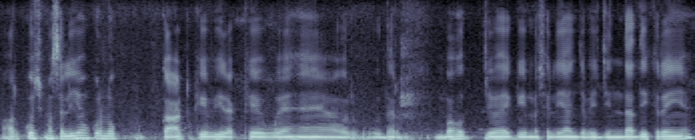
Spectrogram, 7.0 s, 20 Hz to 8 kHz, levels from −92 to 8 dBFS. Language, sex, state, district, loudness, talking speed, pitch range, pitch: Hindi, male, Delhi, New Delhi, -16 LUFS, 200 wpm, 110-125 Hz, 115 Hz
